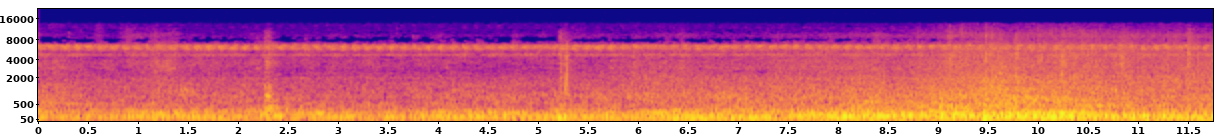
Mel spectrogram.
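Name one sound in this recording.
Fingers rustle across stiff fabric.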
